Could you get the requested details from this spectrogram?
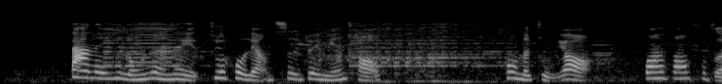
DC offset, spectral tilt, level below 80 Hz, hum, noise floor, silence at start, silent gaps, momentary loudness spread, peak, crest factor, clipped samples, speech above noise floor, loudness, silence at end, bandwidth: under 0.1%; -4.5 dB/octave; -70 dBFS; none; -62 dBFS; 0.7 s; none; 14 LU; -8 dBFS; 22 dB; under 0.1%; 33 dB; -30 LUFS; 0 s; 8.2 kHz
